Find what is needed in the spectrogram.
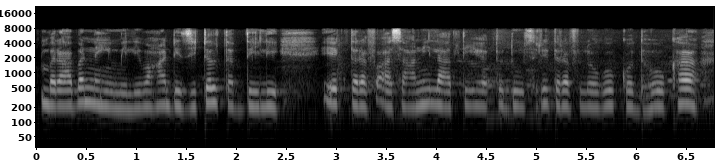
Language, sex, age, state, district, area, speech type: Urdu, female, 18-30, Bihar, Gaya, urban, spontaneous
